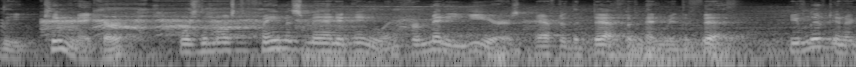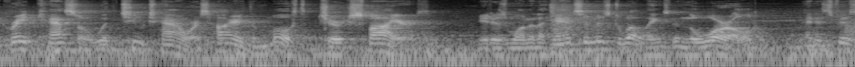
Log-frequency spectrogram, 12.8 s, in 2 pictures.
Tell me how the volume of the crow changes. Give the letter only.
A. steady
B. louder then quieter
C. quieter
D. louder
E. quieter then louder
C.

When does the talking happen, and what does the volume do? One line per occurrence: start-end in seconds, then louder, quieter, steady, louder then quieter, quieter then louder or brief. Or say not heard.
0.0-12.8 steady.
